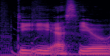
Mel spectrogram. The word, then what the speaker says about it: desu: word so for example you know how desu d-e-s-u is actually just pronounced desu or masu is actually known as moss i can see that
